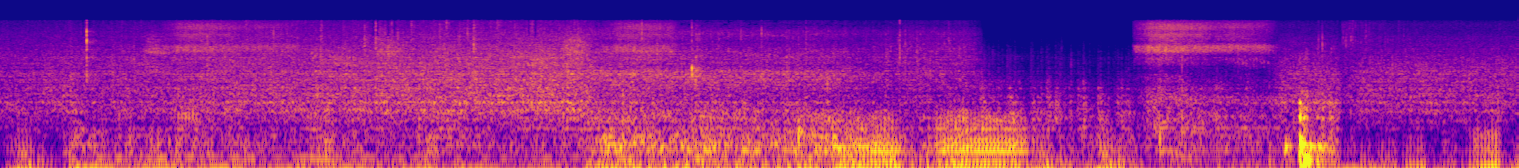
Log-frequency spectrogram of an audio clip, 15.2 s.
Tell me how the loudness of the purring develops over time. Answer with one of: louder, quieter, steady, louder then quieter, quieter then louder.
louder.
